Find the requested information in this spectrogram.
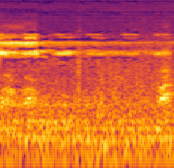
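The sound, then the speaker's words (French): A steady nighttime chorus of crickets trills continuously, a thin high-pitched shimmer heard faintly, with no voices and only a soft low rumble underneath. “Et d'un seul coup, les grillons et les chiens se taisent.”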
